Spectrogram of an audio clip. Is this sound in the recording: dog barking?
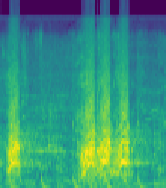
yes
